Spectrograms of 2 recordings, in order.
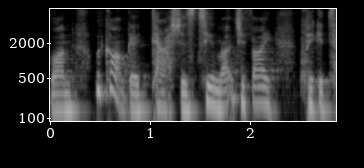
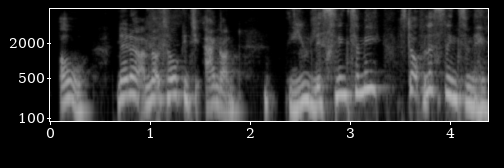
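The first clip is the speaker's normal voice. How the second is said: higher-pitched, half-panicked objection; mock alarmed protest; 6 semitones higher, faster than usual. Person to the always-listening Alexa, mock alarmed protest. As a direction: tell off an eavesdropping gadget, playfully.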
